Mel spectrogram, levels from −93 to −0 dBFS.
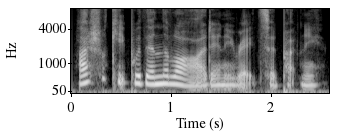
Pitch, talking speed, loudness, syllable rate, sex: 210 Hz, 255 wpm, -19 LUFS, 5.9 syllables/s, female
